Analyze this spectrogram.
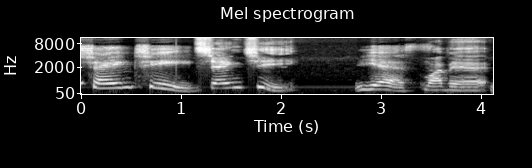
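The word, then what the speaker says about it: Shang-Chi: ] up you mean changji and the 10 rings is that what you're talking about right now wait that's how you say it shang chi chang chi yes my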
